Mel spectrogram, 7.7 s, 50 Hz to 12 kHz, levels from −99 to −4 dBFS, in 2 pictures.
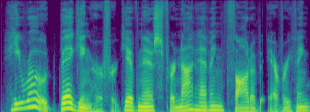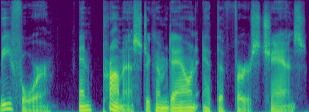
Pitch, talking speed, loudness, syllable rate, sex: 105 Hz, 165 wpm, -20 LUFS, 4.9 syllables/s, male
